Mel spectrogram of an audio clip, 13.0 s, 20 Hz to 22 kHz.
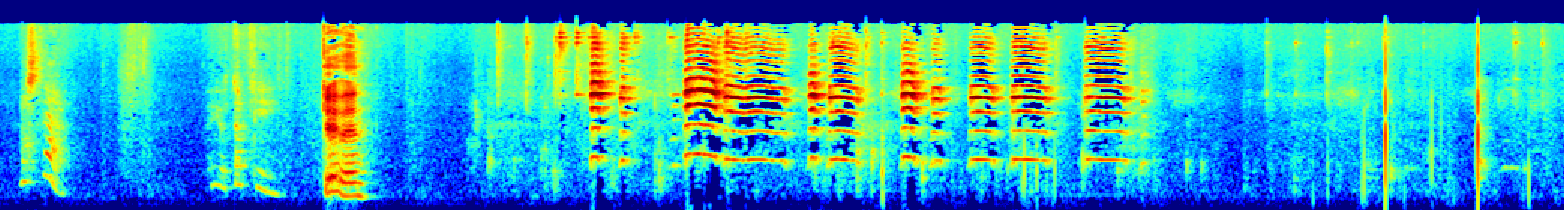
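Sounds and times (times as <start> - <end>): squeaky dog toy squeaking: 4.8 - 9.7.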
